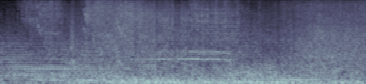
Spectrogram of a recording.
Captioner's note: guard screams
